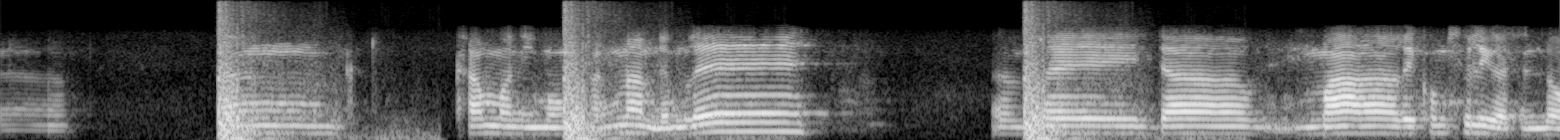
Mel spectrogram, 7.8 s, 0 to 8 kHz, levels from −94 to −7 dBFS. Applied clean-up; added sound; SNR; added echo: none; Gunshot, gunfire; 5 dB; none.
